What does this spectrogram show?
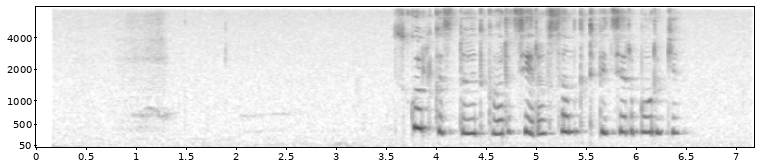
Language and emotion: Russian, sad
